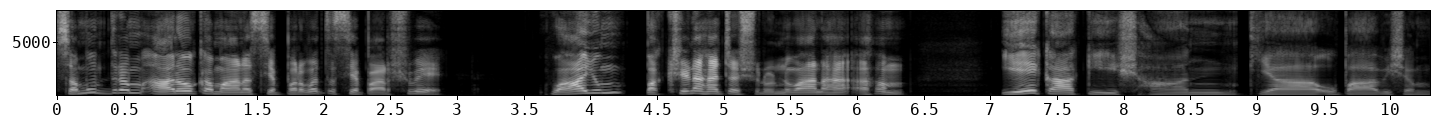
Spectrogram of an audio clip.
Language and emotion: Sanskrit, happy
